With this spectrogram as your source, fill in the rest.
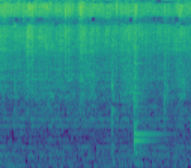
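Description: A little butter sizzles in a pan before crêpes are cooked, giving a steady, close, crackling fry with a brief faint tone partway through.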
